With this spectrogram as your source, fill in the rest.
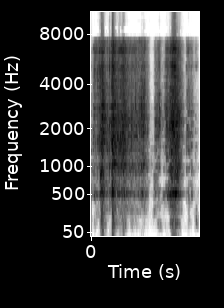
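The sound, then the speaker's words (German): Loud ripping and crackling of a white cardboard package with glass inside being torn open, in two rough bursts separated by a brief pause, with no talking. “Ah, ich öffne es.”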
